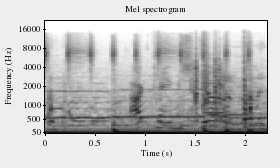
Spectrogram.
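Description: Hip hop music with a steady beat, over the sound of a skateboard rolling on concrete.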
